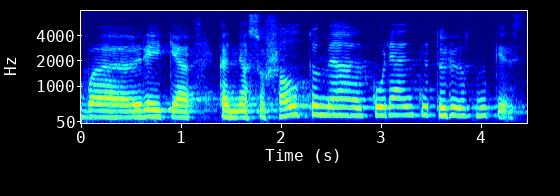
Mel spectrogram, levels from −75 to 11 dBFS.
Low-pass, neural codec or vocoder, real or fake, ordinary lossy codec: 7.2 kHz; codec, 16 kHz in and 24 kHz out, 2.2 kbps, FireRedTTS-2 codec; fake; MP3, 64 kbps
